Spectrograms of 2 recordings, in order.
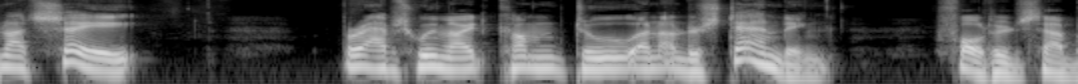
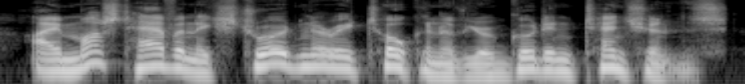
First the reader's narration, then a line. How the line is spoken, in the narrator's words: The priest, in a firm tone, replied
